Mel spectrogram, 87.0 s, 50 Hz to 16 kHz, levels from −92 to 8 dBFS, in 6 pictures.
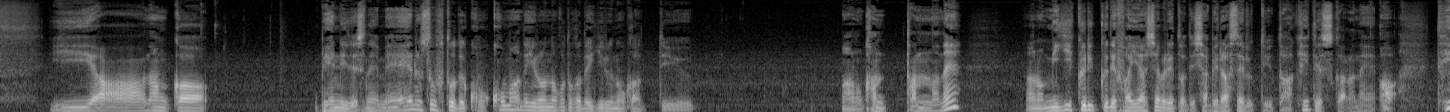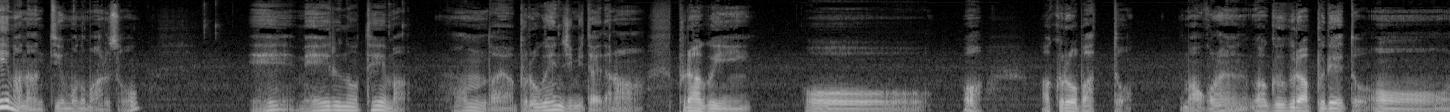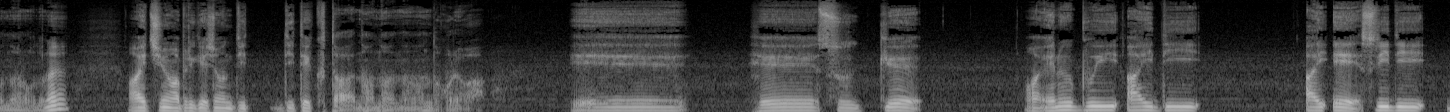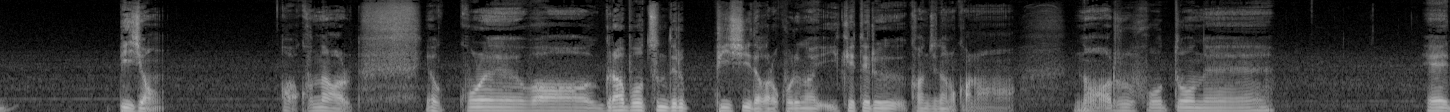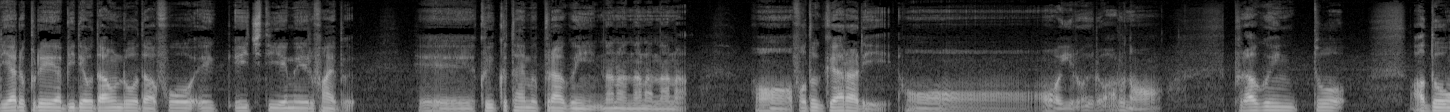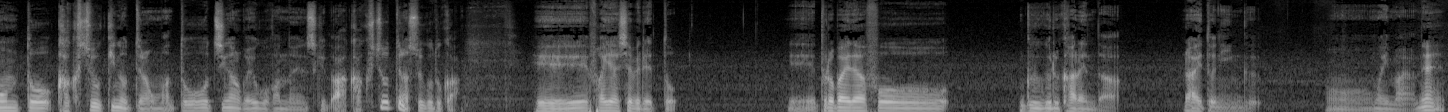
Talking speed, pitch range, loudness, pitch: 285 characters per minute, 85-110 Hz, -27 LUFS, 100 Hz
